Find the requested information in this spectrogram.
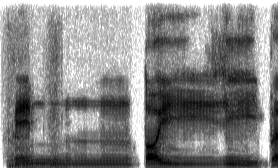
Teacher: nun sukun bertemu dengan huruf to, juga ikhfa, dibaca samar-samar.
